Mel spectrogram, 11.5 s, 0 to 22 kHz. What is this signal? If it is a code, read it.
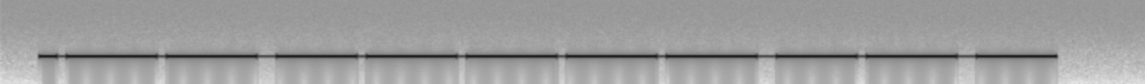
Radio time signal (DCF77), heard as a tone whose level steps once a second, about 1400 Hz. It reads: 0 0 1 0 0 0 0 1 0 1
